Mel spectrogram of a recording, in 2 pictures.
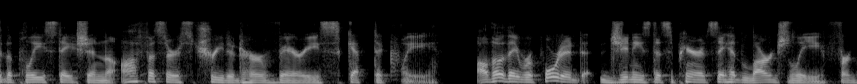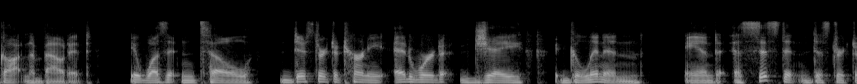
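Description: VoIP packet loss concealed by the speech codec breaks this speech clip at 0.73 to 0.79 s, between "the police" and "officers treated her very", and again at 3.91 to 4.14 s. The decoder stretches the last pitch into a fading buzz or coloured noise across gaps fitting two and five 20 ms frames, leaving the voice weakened briefly afterwards.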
